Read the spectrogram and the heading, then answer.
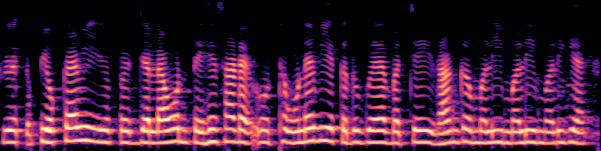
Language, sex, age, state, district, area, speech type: Dogri, female, 30-45, Jammu and Kashmir, Samba, rural, spontaneous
